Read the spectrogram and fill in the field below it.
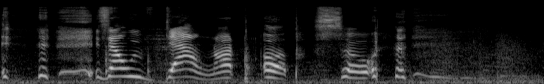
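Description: A young child talks excitedly and close by.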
